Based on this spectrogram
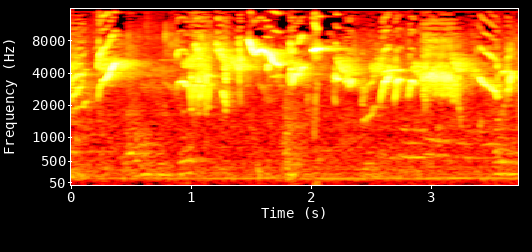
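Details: Canary song as a training master: energetic high twittering and slurred whistles in a near-continuous rolling warble, with a faint low hum underneath.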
